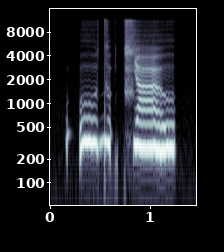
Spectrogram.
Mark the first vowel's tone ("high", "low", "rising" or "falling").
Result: high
